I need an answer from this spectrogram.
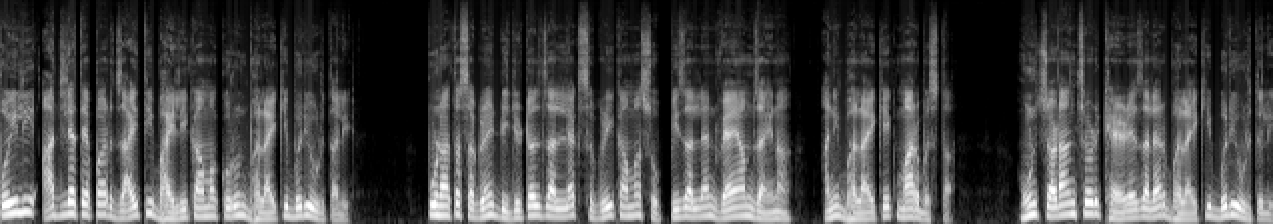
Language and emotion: Goan Konkani, neutral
